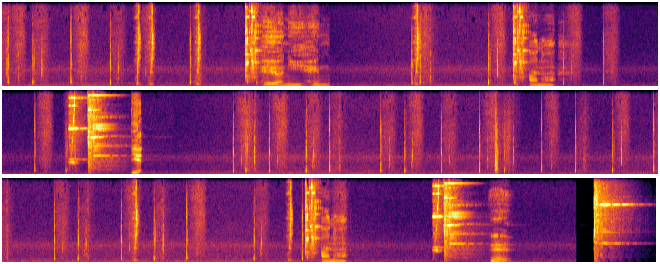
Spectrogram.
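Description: Footsteps tap steadily on a hard floor.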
